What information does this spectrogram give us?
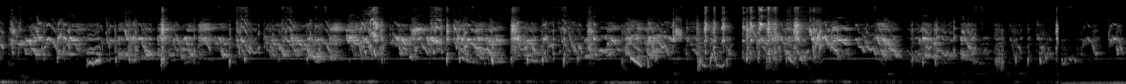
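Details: Several pet budgies chattering happily in a continuous stream of scratchy warbles, clicks and squawks with no pauses, busy and overlapping throughout.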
